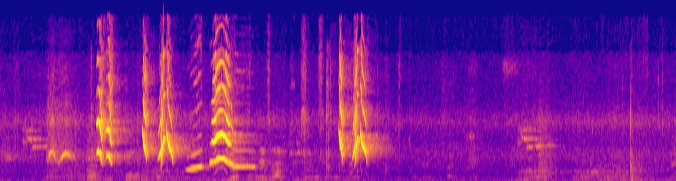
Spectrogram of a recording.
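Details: Oriental magpie-robin giving rough ngobra fill-in phrases: sharp upswept and downswept whistles in the first half-clip, followed by a quieter stretch with faint low background sounds.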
